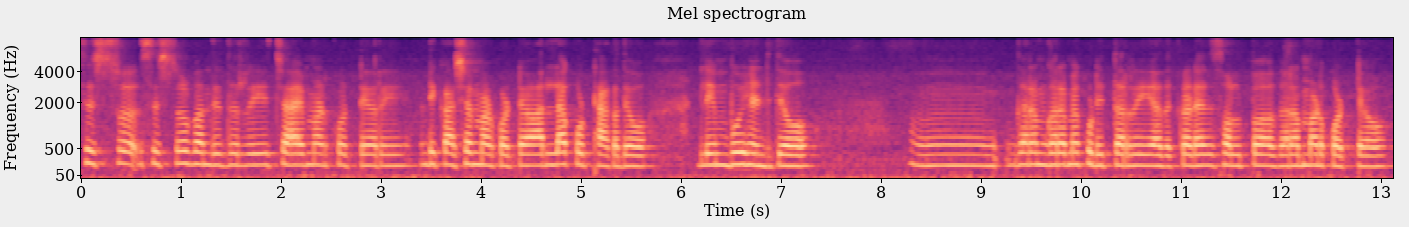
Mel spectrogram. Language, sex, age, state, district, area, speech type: Kannada, female, 45-60, Karnataka, Bidar, rural, spontaneous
